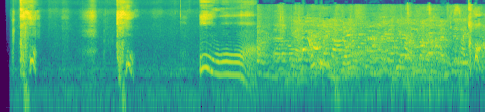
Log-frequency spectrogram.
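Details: Baby sneezing: two short, sharp sneezes, then a rising little cry and adult chatter and laughter.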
